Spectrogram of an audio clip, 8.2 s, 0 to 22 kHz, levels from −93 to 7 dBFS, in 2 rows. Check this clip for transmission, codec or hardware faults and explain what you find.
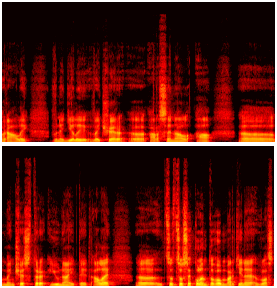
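Nothing turned up when I checked the clip, so there are no faults to explain.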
